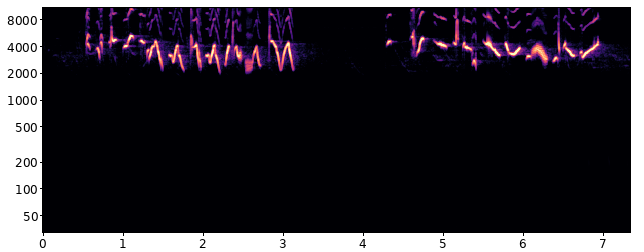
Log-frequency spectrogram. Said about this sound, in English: Compare our two resident finches. The house finch's warbling twitter usually ends with a longer slurred note.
